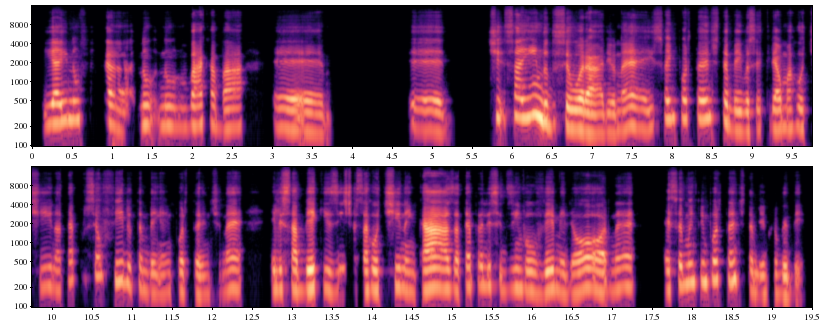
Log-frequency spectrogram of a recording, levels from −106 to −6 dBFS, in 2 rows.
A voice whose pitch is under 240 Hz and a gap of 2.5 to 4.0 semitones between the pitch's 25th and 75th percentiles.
Yes: high, 190 Hz; average, 3.7 semitones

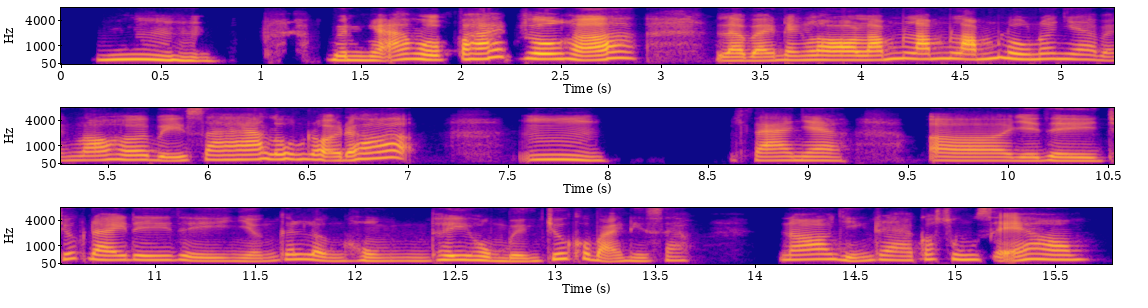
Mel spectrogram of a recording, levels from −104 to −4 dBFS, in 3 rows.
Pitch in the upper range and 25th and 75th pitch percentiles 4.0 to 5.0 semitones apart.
Yes: high, 230 Hz; average, 4.7 semitones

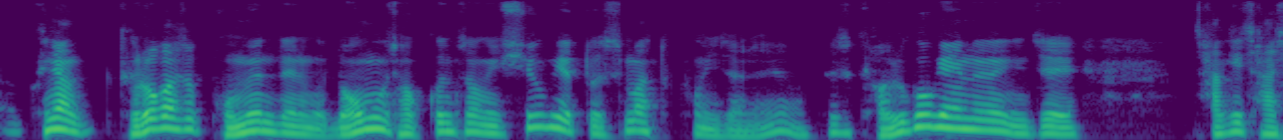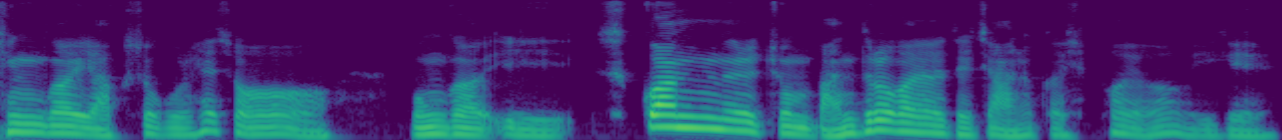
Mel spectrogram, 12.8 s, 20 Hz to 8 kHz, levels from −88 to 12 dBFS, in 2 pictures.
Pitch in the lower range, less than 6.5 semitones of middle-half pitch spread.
No: low, 115 Hz; wide, 7.0 semitones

